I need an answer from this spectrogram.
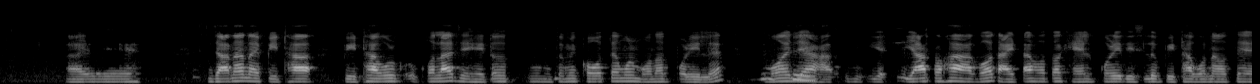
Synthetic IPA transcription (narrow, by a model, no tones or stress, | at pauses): aɹi | zananajpitʰa | pitʰabʊɹkɔlazɛɦejtʊ | tumikowtɛmʊɹmɔnɔt̚poɹilɛ | mojzɛa | ijatɔɦaːɡɔtajtaxɔtɔkhɛlp̚ʰkoɹidisilʊ̃pitʰabɔnaʊtɛ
